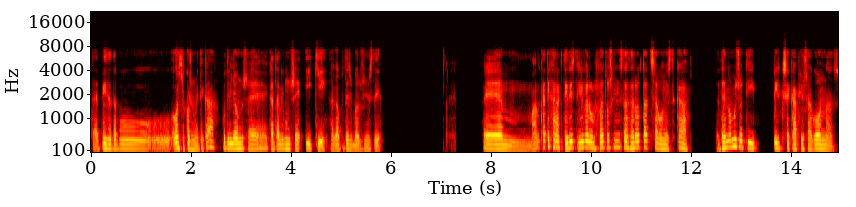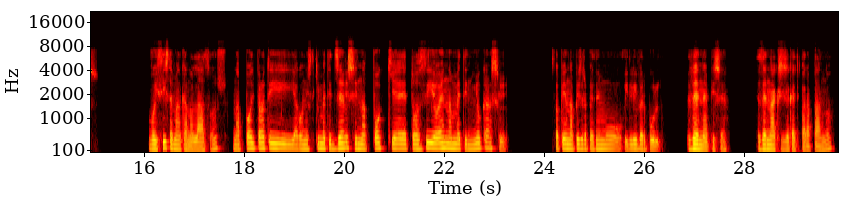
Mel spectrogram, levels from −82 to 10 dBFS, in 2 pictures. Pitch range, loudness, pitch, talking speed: 125-150 Hz, -23 LUFS, 135 Hz, 130 wpm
